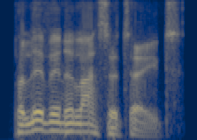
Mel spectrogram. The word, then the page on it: polyvinyl acetate: British English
